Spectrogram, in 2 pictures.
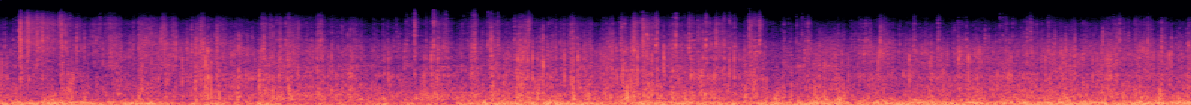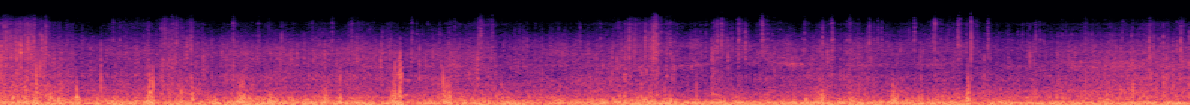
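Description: Heavy wind buffeting on an action camera's microphone, with the dense clatter and rattle of a mountain bike riding fast over rough trail.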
